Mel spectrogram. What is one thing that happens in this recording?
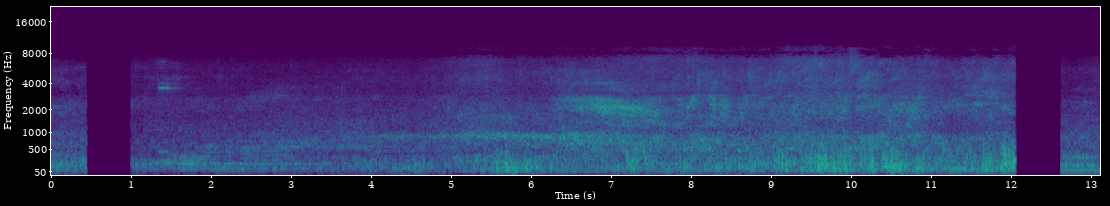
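A bus engine roars as it climbs around a bend.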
